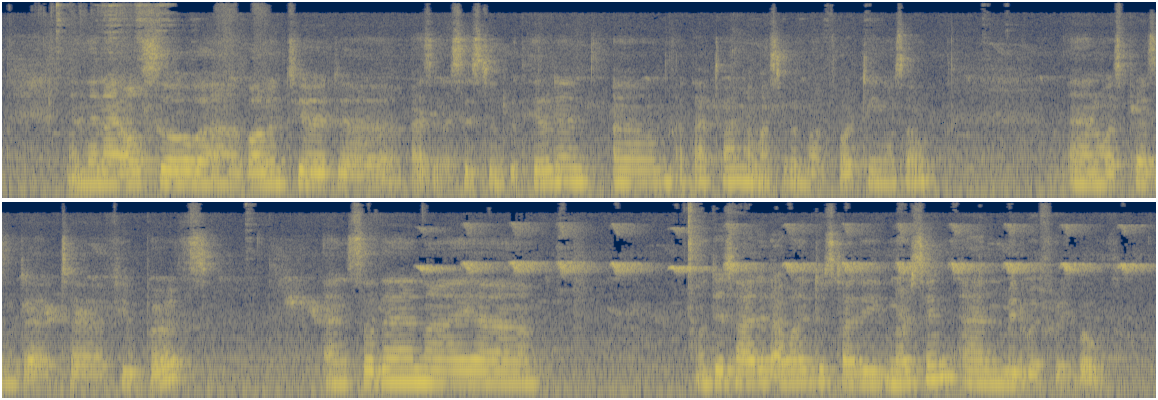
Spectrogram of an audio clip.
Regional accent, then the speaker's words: Oregon, United States; Well, I was born in Oregon in 1976 and grew up here, went to school here

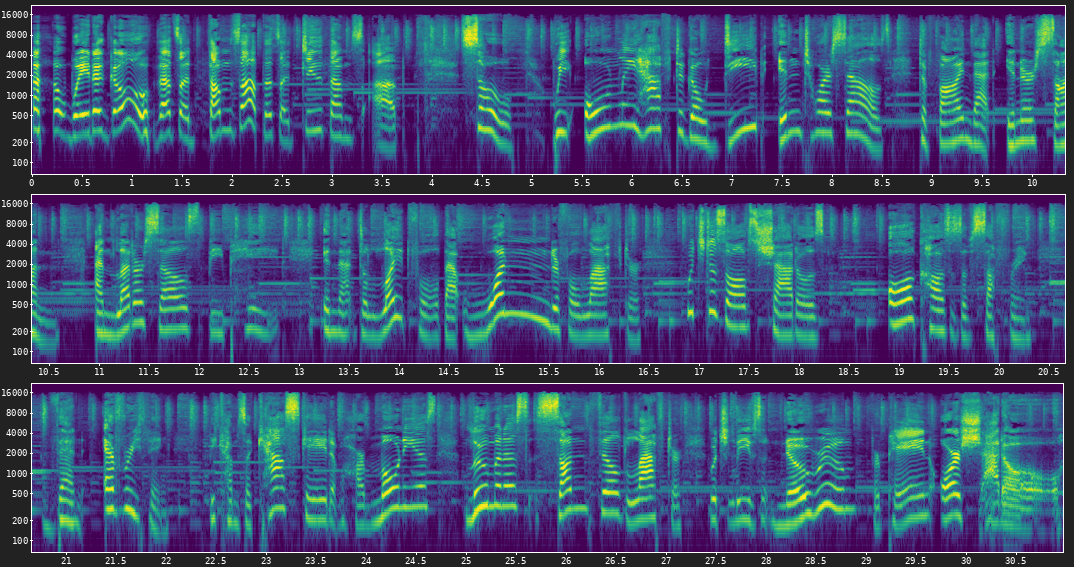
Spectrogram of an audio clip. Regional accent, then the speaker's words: Canada; I am Canadian. I'm also Indian. I'm also African.

